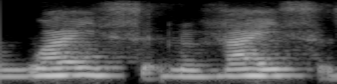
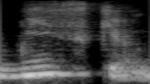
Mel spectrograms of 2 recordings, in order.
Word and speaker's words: WISC: C'est un test de QI qui définit ce haut potentiel et qui s'appelle le WICE, ça dépend comment on le prononce, pour les adultes ou le WISC pour les enfants.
